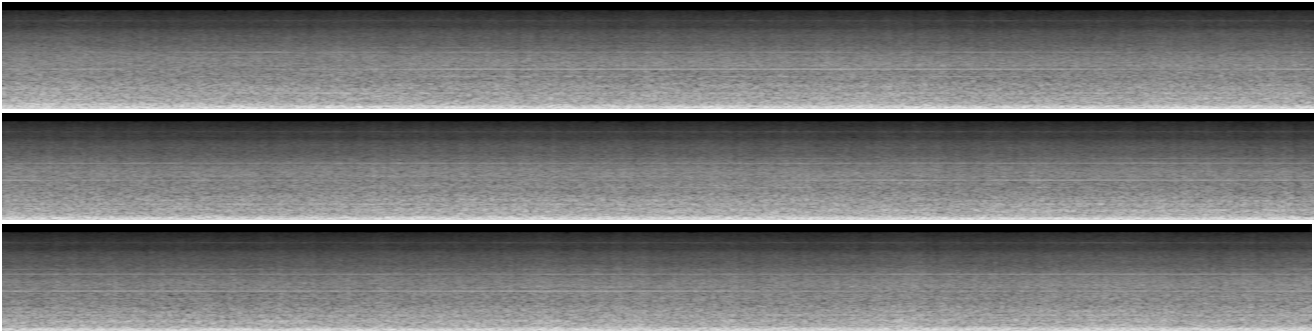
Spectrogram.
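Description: Helicopter in flight heard from inside the cabin: a steady loud drone of engine and rotors, with thin steady whining tones over it.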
